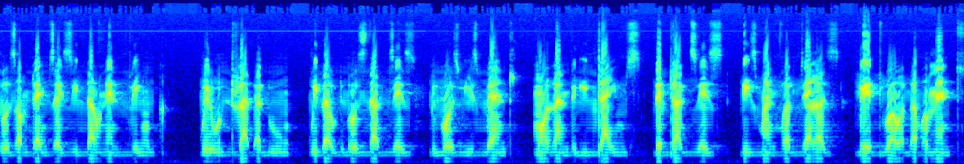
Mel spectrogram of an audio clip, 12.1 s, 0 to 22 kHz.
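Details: 69-year-old man, a throat cancer survivor after 25 years of cigarette smoking, whose voice was removed by laryngectomy; he speaks with an electrolarynx held to the throat and cannot talk without it (electrolarynx speech).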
